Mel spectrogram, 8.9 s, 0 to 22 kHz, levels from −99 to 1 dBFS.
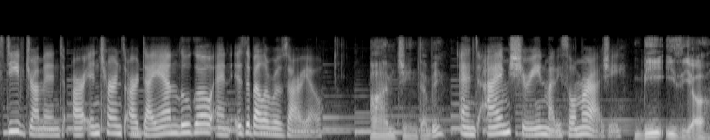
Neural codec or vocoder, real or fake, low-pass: none; real; 7.2 kHz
